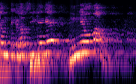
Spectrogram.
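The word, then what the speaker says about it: pneuma: हम एक लफ्ज सीखेंगे Nyoma P एन ई यू एम एन पीनोमा भी कहते हैं लेकिन पी साइलेंट है नोमा कहेंगे हम इसको मतलब इलाही रूह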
